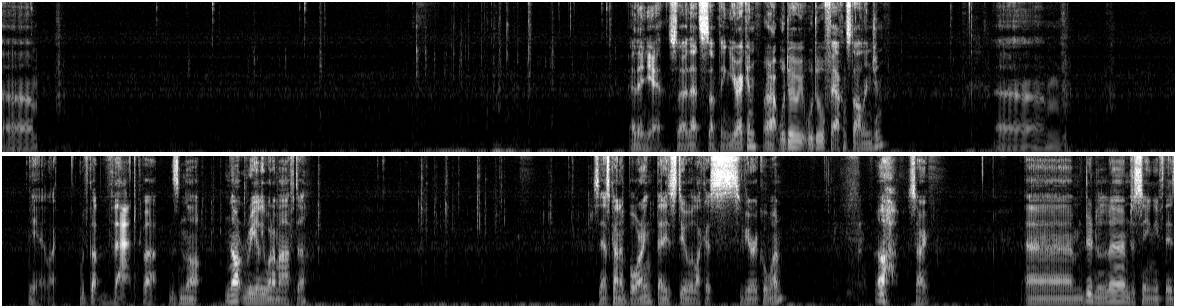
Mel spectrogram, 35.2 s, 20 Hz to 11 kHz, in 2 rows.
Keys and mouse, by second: 0.3 right click, 0.5-2.3 middle drag, 2.3-3.2 right drag, 3.2-17.9 middle drag, 3.6 s, 6.2 KP_3, 6.6 KP_1, 8.1 g, 17.9 click, 18.0-18.3 middle drag, 18.3-19.4 drag, 19.4-22.2 middle drag, 20.5 r, 22.0 t, 22.2 z, 23.2-35.1 middle drag, 23.8 r, 25.7 g, 26.3 s, 26.8 g, 27.6 s.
